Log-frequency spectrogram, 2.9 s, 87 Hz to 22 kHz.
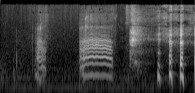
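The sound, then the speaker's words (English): A female cat, about 20 years old, lets out a long, drawn-out moaning yowl, followed by a few shorter, chirpy vocal sounds and soft rustling. “It's like a moan from her.”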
